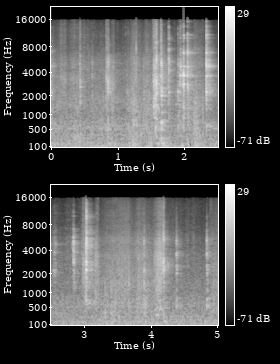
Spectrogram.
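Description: Scattered light metallic clinks and knocks of a lever bar and tools against the engine and dynamo bracket, as the dynamo is levered over to tension the fan belt; a quick cluster of clinks comes about two seconds in.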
